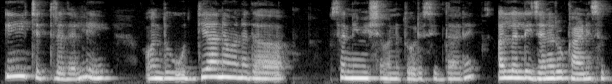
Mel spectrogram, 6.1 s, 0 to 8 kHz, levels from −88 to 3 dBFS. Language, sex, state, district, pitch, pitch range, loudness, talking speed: Kannada, female, Karnataka, Chamarajanagar, 220 Hz, 210-235 Hz, -12 LUFS, 90 wpm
